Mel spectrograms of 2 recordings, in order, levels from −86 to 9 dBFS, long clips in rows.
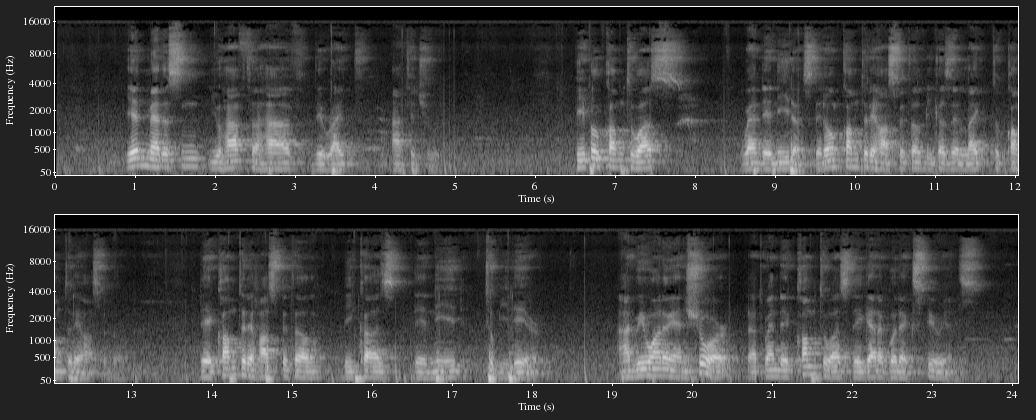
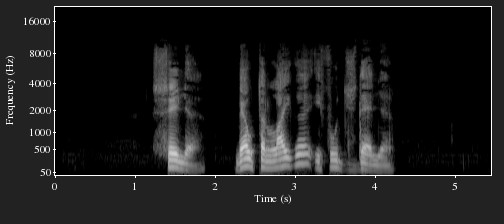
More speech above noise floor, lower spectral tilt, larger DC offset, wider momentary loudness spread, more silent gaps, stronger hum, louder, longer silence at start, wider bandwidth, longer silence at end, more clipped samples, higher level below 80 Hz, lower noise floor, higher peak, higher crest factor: second, 22 dB vs 59 dB; about the same, -5 dB/octave vs -6 dB/octave; neither; first, 19 LU vs 15 LU; neither; neither; about the same, -20 LUFS vs -22 LUFS; second, 0 s vs 1.25 s; first, 16.5 kHz vs 9.6 kHz; second, 0 s vs 1.3 s; neither; first, -36 dBFS vs -66 dBFS; second, -41 dBFS vs -80 dBFS; about the same, -4 dBFS vs -4 dBFS; about the same, 16 dB vs 20 dB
